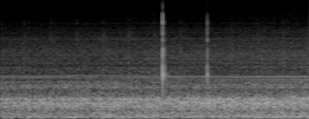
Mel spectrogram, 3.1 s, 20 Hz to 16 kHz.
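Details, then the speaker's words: HCalory Toolbox 2 12V diesel heater on 12V DC power station, past glow-plug startup, more airflow, pump ticking faster, draw below 50 watts: steady fan rush with a couple of sharp, crisp pump ticks; running normally. "So I've definitely got more airflow coming out of here now. That pump is ticking a lot faster, and we're only down to below 50 watts now."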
